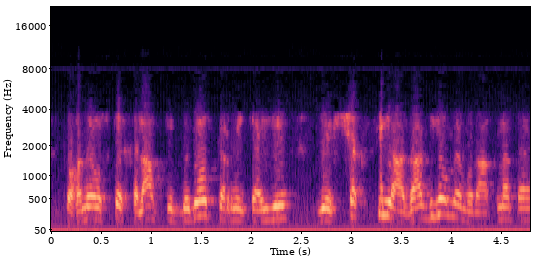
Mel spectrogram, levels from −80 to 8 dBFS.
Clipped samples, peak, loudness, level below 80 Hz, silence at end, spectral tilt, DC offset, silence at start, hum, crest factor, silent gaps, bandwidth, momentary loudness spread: under 0.1%; 0 dBFS; -13 LUFS; -46 dBFS; 0 s; -6.5 dB/octave; 4%; 0.15 s; none; 12 dB; none; 8.4 kHz; 5 LU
